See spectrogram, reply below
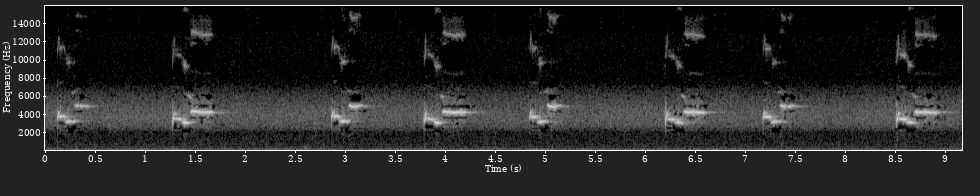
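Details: Very old taped song of a European goldfinch in Ceuta (sabtawi) style. Eight brief, high, chirpy bursts come at roughly one-second intervals, each a quick tinkling twitter, with nothing else audible.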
